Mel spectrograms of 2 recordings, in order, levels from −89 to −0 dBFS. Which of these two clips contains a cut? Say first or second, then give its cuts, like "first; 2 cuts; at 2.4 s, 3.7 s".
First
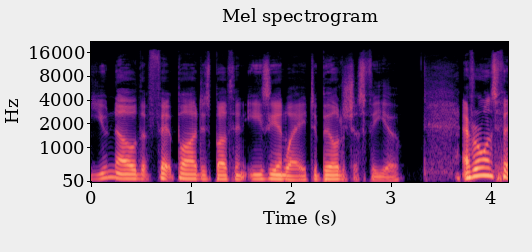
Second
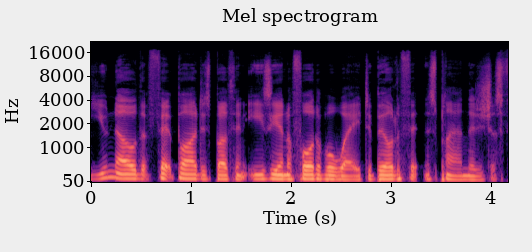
first; 2 cuts; at 1.9 s, 2.5 s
